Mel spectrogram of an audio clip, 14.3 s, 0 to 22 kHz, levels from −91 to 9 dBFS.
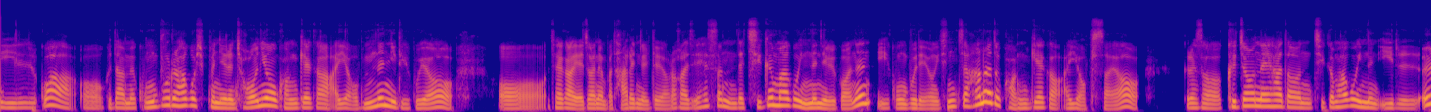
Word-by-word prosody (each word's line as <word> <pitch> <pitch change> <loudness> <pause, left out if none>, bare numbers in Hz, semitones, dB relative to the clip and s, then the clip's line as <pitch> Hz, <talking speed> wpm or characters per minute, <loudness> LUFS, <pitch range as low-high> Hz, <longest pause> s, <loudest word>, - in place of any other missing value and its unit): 일과 175 +5 -2
어 80 -1 -7
그다음에 165 0 -2
공부를 230 +9 +1
하고 240 0 +2
싶은 215 -6 -1
일은 160 -2 +3
전혀 205 +9 +4
관계가 160 -3 -2
아예 155 +2 -2
없는 175 - +2
일이고요. 155 +1 -1 0.4
어 70 -1 -3
제가 165 -4 +1
예전에 150 +3 0
뭐 135 - -6
다른 155 +3 -3
일들 140 0 -4
여러 130 +4 -6
가지 155 -1 -4
했었는데 200 -5 -1
지금 250 +10 +2
하고 235 -3 +4
있는 165 -2 +4
일과는 140 - +2
이 155 - -7
공부 150 0 -2
내용이 135 -1 -4
진짜 210 +7 -1
하나도 295 +5 +6
관계가 155 -4 -3
아예 155 +1 -4
없어요. 130 +10 -3 0.5
그래서 160 -3 -3
그전에 220 +1 +3
하던 185 -6 +1
지금 185 +2 -3
하고 215 +2 +3
있는 180 -5 +2
일을 150 -2 -6
165 Hz, 385 characters per minute, -22 LUFS, 150-205 Hz, 0.5 s, 하나도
